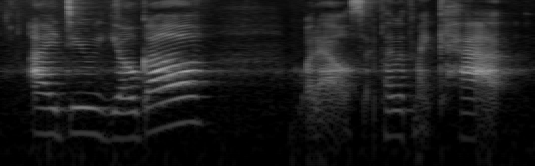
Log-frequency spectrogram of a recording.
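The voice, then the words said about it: Put-on Valley girl accent. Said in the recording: “in a Valley girl voice ... Is this a Cali accent? I don't even know.”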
